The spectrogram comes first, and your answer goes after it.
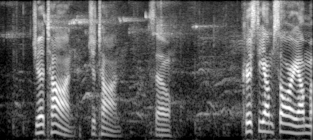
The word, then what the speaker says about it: Jetton: She said Jetton is pronounced Jeton.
